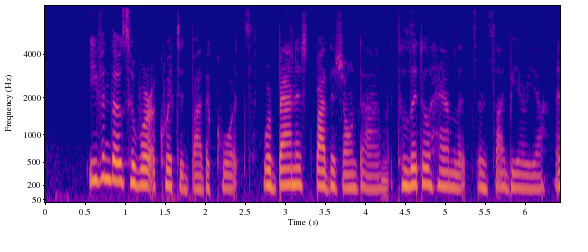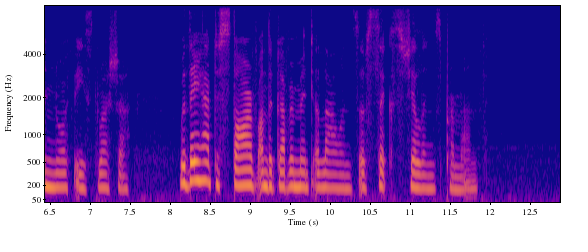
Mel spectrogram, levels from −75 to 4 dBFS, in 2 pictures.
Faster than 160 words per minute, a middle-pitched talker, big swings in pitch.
No: average, 170 wpm; medium, 175 Hz; average, 3.5 semitones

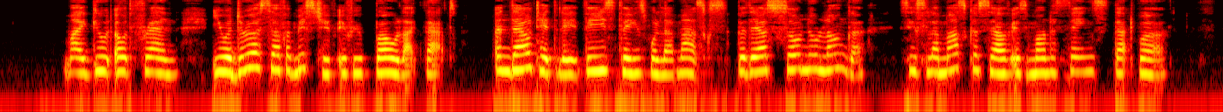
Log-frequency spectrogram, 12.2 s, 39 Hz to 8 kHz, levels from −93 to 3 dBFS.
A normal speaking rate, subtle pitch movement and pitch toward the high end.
Yes: average, 180 wpm; narrow, 2.1 semitones; very high, 255 Hz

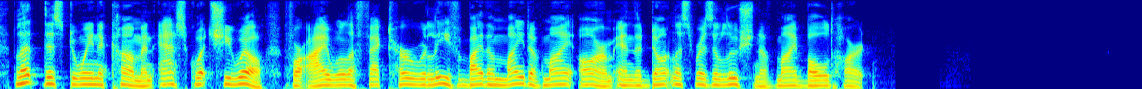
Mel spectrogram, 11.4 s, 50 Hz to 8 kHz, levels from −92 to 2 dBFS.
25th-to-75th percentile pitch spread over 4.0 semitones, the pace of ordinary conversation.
No: average, 3.2 semitones; average, 150 wpm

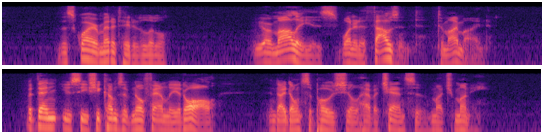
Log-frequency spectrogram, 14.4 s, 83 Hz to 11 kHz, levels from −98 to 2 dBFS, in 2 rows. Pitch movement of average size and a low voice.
Yes: average, 3.8 semitones; low, 100 Hz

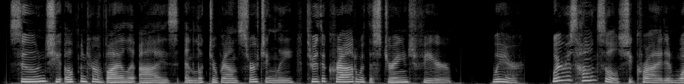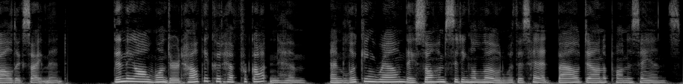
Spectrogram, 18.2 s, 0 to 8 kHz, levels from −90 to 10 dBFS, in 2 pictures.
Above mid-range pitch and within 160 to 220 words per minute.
Yes: high, 195 Hz; average, 170 wpm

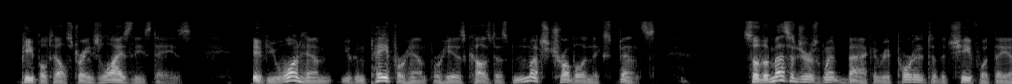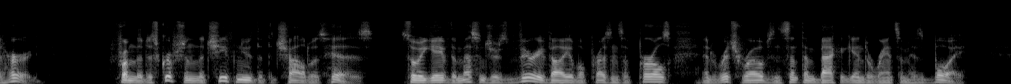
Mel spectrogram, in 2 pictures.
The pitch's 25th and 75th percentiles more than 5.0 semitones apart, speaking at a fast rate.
Yes: wide, 5.4 semitones; fast, 210 wpm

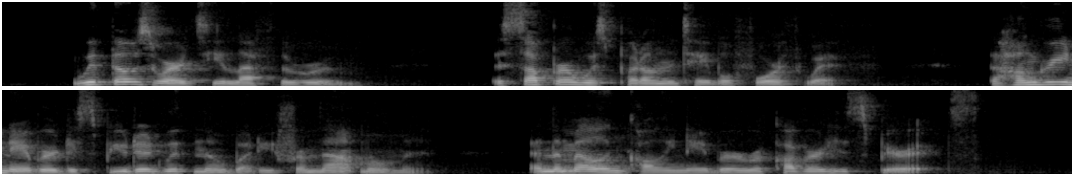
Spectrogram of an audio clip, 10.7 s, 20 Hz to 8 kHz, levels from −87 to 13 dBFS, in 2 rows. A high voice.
No: medium, 155 Hz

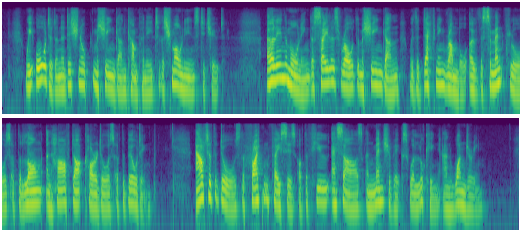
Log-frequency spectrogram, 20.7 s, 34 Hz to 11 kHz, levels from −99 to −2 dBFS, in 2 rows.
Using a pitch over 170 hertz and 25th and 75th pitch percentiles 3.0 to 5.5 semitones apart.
No: low, 125 Hz; average, 5.2 semitones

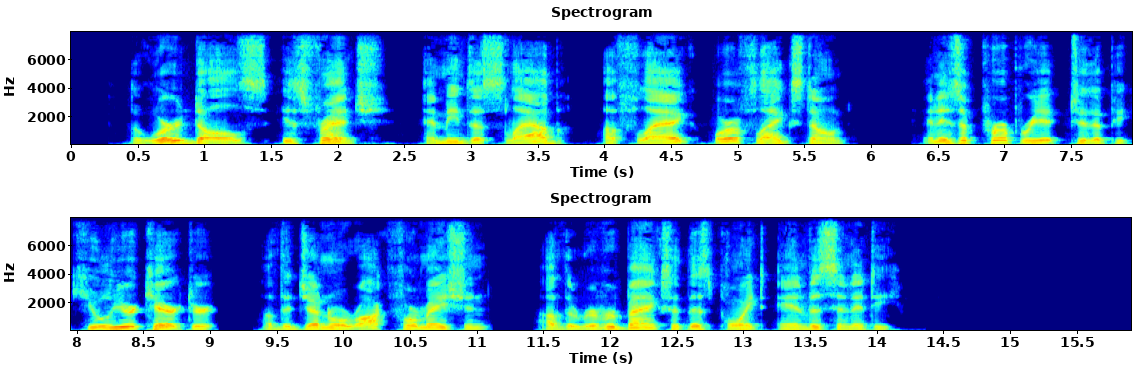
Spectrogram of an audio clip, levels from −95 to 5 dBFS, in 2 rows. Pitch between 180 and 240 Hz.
No: low, 100 Hz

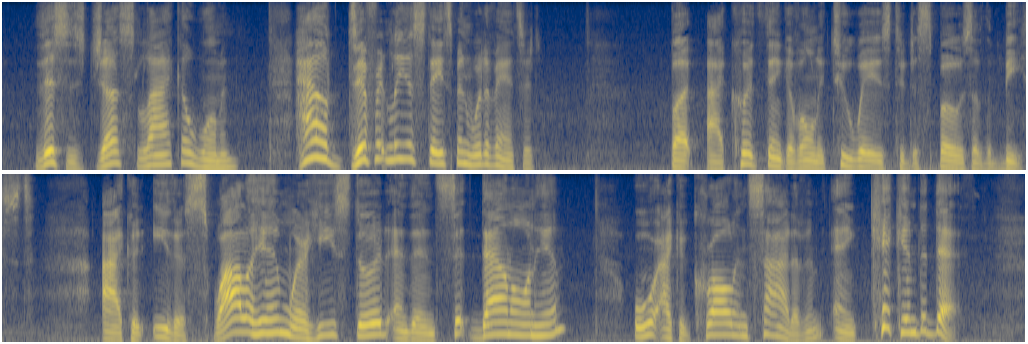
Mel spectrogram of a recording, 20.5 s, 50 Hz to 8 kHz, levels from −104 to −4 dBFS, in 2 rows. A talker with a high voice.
No: medium, 155 Hz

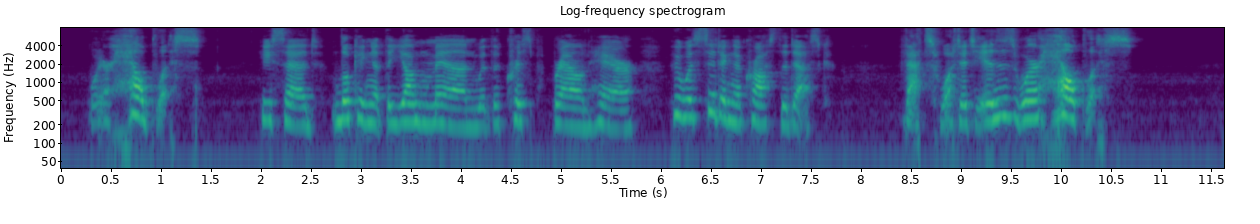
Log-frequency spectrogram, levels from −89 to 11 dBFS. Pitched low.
No: high, 220 Hz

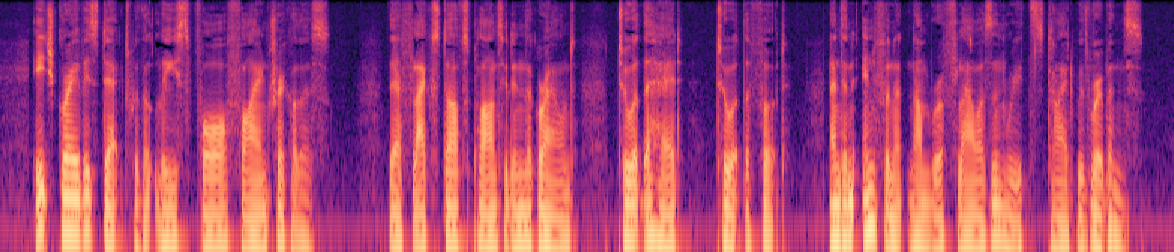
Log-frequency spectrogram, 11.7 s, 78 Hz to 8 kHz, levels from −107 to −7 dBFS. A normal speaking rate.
Yes: average, 180 wpm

